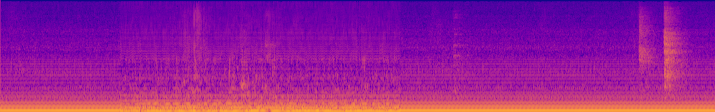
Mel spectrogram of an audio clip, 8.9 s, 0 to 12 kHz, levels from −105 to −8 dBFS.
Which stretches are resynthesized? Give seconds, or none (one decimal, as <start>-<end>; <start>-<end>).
1.5-5.0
